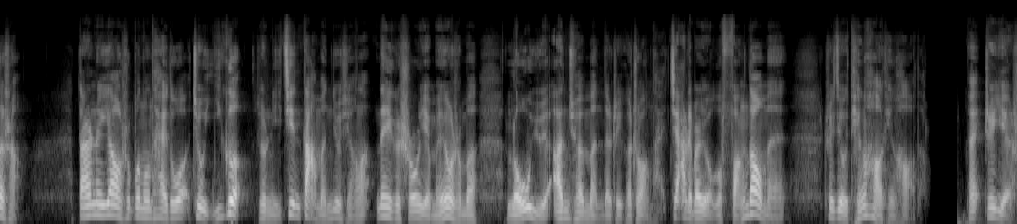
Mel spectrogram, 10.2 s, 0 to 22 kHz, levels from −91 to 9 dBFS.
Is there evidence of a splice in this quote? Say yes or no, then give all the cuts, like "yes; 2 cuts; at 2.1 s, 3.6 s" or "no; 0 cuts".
no; 0 cuts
